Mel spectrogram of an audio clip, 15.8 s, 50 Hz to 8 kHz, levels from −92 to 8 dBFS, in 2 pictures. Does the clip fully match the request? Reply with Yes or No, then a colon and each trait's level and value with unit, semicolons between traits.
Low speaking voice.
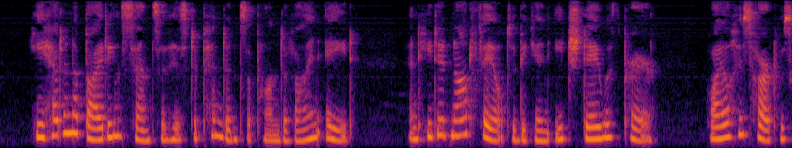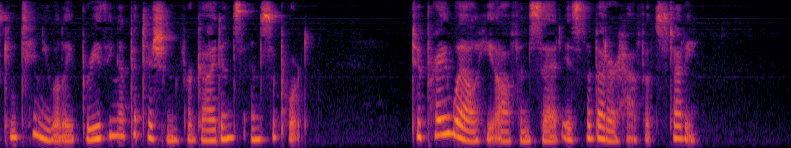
No: high, 245 Hz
